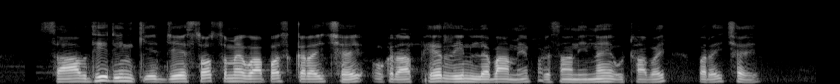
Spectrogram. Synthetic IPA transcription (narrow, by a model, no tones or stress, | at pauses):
sabd̪ʱiɾinked͡ʒesəsəməjwapəskəɾəjt͡ʃʰəokɾapʰeɾːinlebamepəɾesaninəjuʈʰabəj | pəɾəjt͡ʃʰɛ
